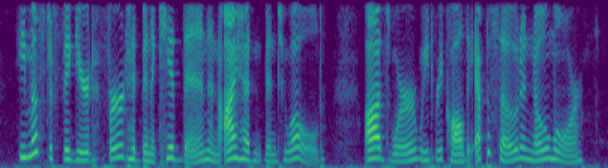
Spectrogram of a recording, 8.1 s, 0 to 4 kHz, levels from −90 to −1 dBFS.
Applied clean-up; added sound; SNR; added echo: none; none; none; none.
